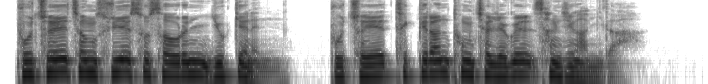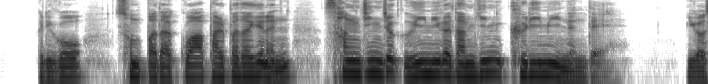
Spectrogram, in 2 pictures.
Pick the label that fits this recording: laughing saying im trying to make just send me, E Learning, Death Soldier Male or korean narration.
korean narration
